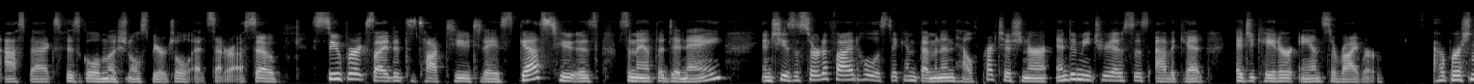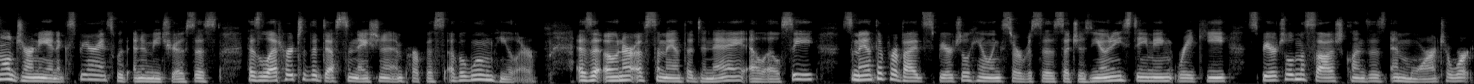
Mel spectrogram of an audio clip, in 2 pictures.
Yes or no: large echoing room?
no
